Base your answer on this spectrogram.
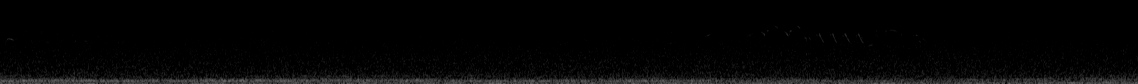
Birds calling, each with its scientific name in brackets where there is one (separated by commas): Cassin's Finch (Haemorhous cassinii)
